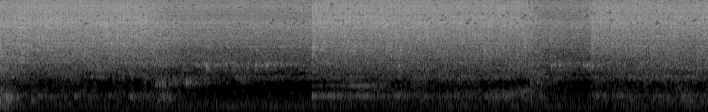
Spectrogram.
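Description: A kitchen faucet runs to measure a cup of water for cooking, a steady close hiss of flowing water that shifts in tone twice as the stream changes, with no talk.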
